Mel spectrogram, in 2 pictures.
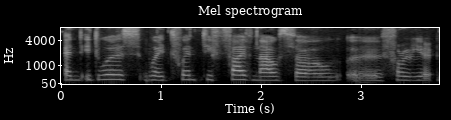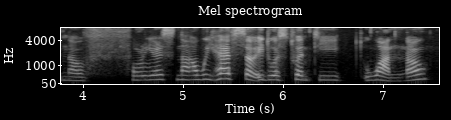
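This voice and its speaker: A woman with a Polish accent, talking as a guest about running a film festival, halting with many restarts and small laughs. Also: on the high side, steady tone, no echo. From Poland. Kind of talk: casual interview chat.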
